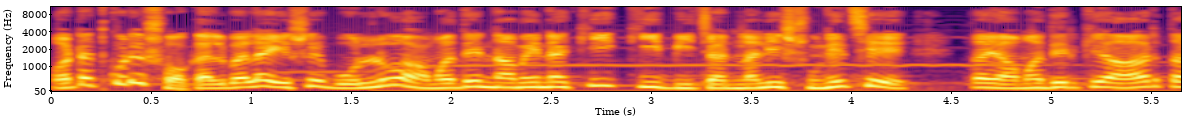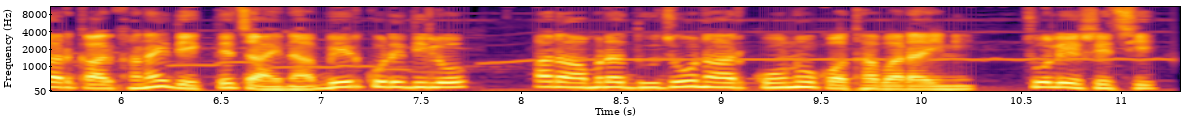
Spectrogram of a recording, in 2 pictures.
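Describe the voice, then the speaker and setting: A man's voice: high-pitched, lively intonation, brisk, slight background noise. A man voicing a humble married neighbour in a moral-story cartoon, with a deferential, pleading manner. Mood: pleading, aggrieved.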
